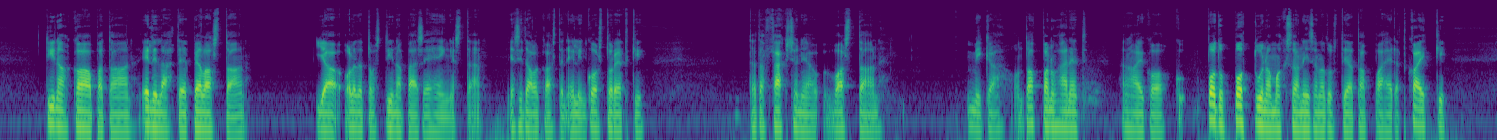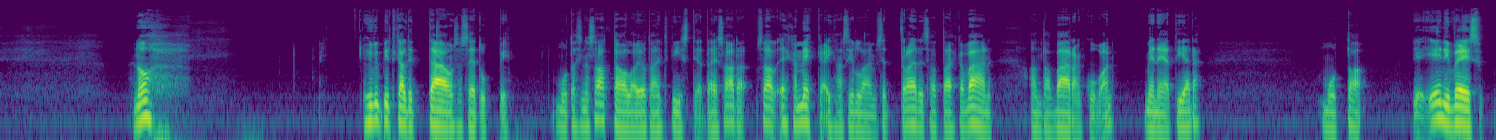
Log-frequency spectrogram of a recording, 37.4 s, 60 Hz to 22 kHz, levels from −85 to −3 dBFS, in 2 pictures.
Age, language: 30-49, Finnish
